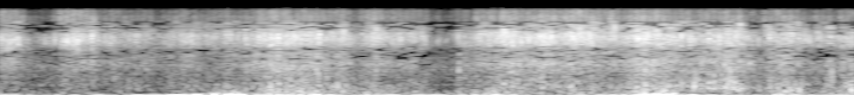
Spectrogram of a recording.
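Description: Clear plastic bag crinkling and rustling as bundled modular power-supply cables are handled inside it, in uneven swells.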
